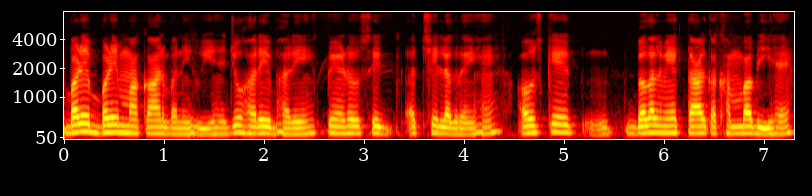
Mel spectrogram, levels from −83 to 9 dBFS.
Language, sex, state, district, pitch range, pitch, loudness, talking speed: Hindi, male, Chhattisgarh, Kabirdham, 145-165 Hz, 155 Hz, -19 LUFS, 190 wpm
